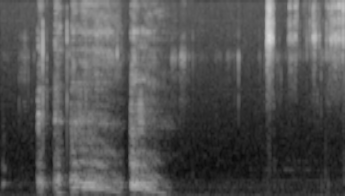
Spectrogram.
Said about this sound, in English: Sorry, excuse me while I clear my throat.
